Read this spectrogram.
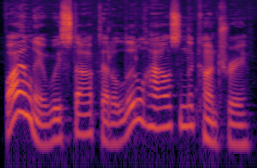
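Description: A man's voice: a little high, fairly quick, a little hiss or hum. A man playing a friendly, chatty young-hearted dog who tells his own life story earnestly in a radio play. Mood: wry, reflective. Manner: earnest, excitable, naive storytelling. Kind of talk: scripted radio play narration.

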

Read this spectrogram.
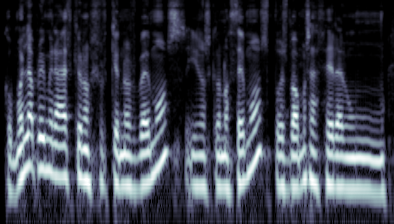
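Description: A man's voice: mid-range voice, animated, fast, a little mellow, no echo, studio quality. Spanish man hosting a casual podcast. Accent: Spain. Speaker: podcast host.

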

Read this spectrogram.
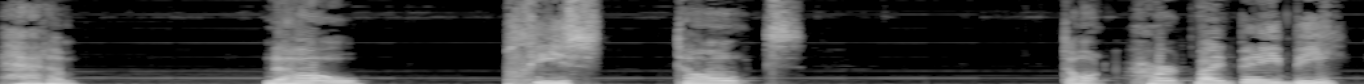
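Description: A man's voice: high voice, drawn-out words, no room sound, faint music behind, pitched above the performer's own voice. A man voicing a frantic, grieving woman who pleads and screeches over her kitten. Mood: pleading.

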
